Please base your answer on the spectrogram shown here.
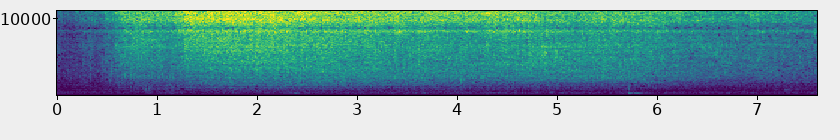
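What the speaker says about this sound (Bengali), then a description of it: "এখন আমি গরম পানি দিয়ে দেব।" Hot water poured into cooking khichuri sets off a loud, steady hiss of steam and sizzle that lasts several seconds before easing slightly.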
